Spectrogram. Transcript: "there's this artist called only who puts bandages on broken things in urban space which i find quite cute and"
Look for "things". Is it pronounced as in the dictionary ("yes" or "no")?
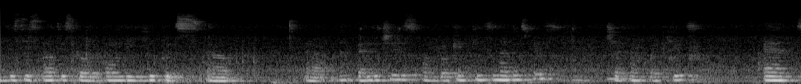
no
